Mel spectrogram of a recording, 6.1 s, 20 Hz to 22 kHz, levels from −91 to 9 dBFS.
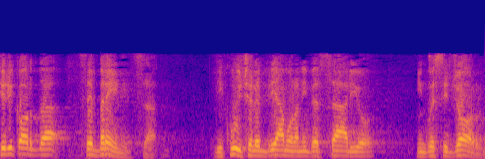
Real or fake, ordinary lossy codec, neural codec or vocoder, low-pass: real; AAC, 24 kbps; none; 5.4 kHz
